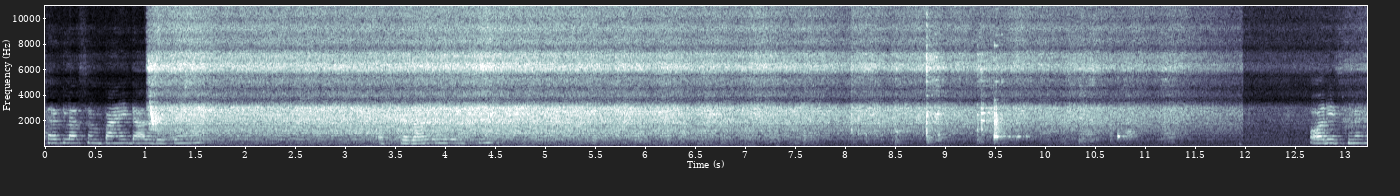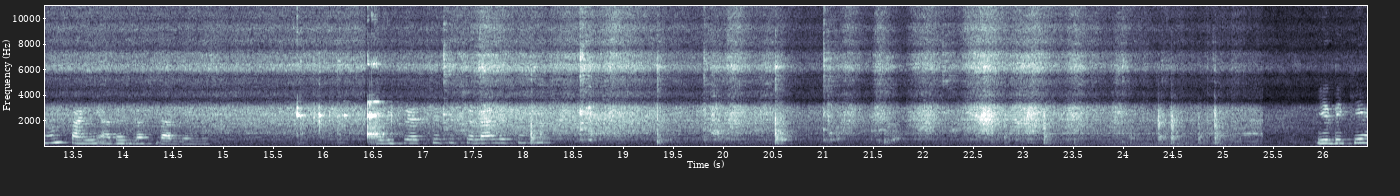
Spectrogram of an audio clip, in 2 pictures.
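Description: Water pours into a hot pan and sizzles loudly.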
